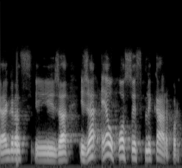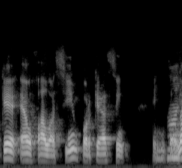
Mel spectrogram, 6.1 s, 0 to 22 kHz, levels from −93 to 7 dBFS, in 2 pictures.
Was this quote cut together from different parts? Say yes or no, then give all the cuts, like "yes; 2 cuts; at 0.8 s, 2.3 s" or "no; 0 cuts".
no; 0 cuts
